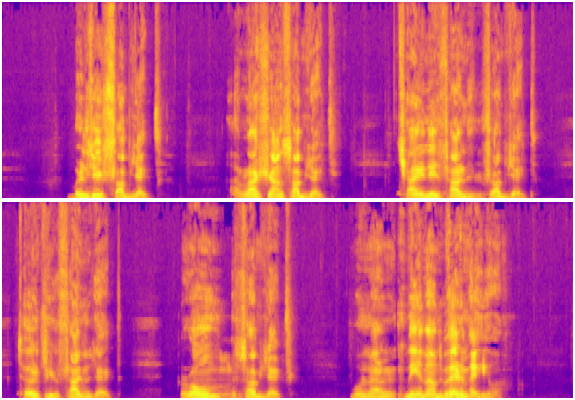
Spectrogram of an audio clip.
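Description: An elderly man speaks slowly and calmly, close to a microphone, in short phrases with pauses.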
